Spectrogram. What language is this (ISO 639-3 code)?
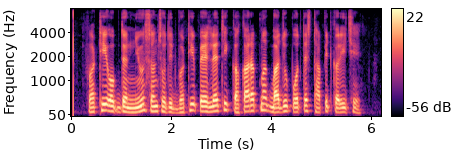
guj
